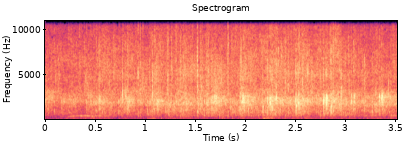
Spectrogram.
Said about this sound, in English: I mean, give teachers a hand clap.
